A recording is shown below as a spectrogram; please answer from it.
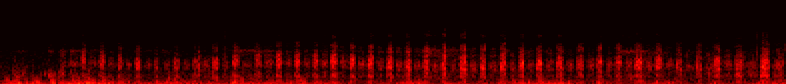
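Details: Rottweiler dog panting steadily throughout, a fast run of short breathy puffs with no pauses, close to the listener and loud.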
